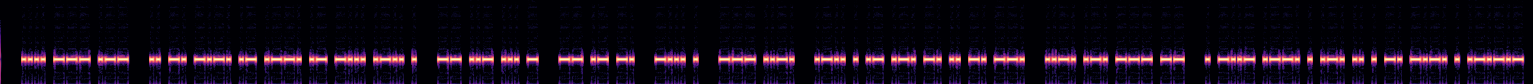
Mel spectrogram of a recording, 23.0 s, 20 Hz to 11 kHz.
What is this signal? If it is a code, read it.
Morse code, heard as a keyed tone, about 25 wpm, 1000 Hz. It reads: HOW INCAPABLE MUST MAN BE OF LEARNING FROM EXPERIENCE.
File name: qotdfiles / 25wpm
